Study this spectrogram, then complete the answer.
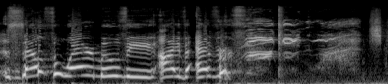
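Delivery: words broken up by laughter, last word squeaked high; laughing through words. Real, not acted. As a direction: try to finish the sentence while cracking up. Laughing through her verdict.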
